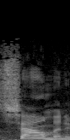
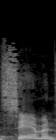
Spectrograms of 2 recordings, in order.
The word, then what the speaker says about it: Salmon: It's pronounced Salmon if you go to the Hebrew. I said salmon for years, and then I thought I better look at the Hebrew and see how they pronounce it. And so it's Salmon. There's an L in there, just so you know.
